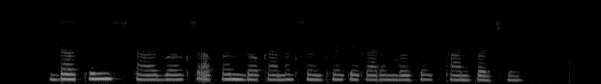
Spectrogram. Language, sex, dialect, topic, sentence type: Maithili, female, Eastern / Thethi, agriculture, statement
